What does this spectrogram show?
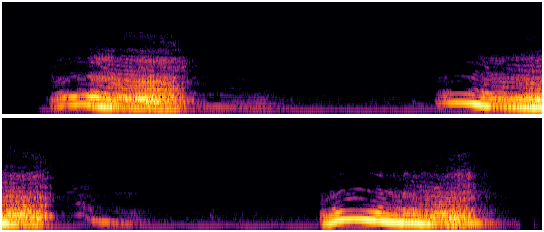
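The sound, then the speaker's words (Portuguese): Three loud, deep lion roars, each lasting about a second and a half, separated by pauses of a few seconds, with a low steady hum underneath and no one speaking. “O leão possui seu pelo unicolor, de coloração castanha, e os machos apresentam uma juba bem grandona. Eles são animais carnívoros pois se alimentam de outros animais. Vamos conhecer o seu som?”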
